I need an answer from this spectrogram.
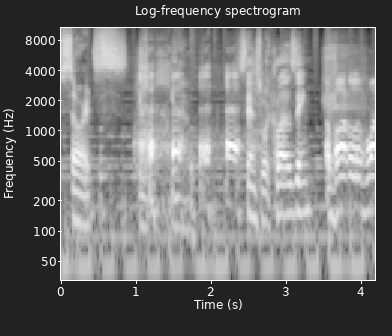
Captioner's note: chuckles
